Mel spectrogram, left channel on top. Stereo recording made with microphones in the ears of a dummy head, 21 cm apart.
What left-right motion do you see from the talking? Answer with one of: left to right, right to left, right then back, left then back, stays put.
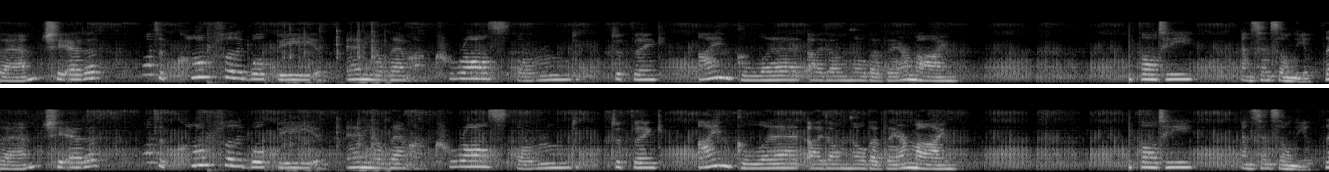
right then back.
